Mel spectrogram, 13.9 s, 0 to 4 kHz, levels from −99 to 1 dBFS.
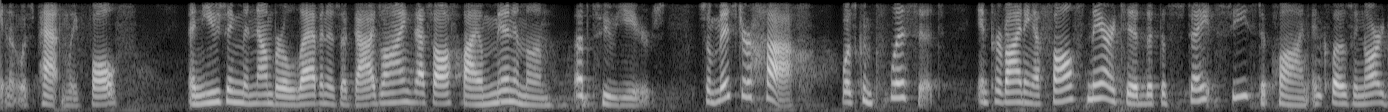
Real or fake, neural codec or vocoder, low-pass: fake; codec, 16 kHz, 0.5 kbps, X-Codec, HuBERT features, trained on LibriSpeech; 3.6 kHz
